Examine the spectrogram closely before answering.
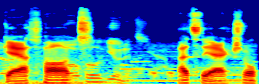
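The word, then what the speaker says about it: Gauss Hog: local units or I'm sorry did I say gos I meant to say gas Hogs that's the actual pronunciation ation for them local local now me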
